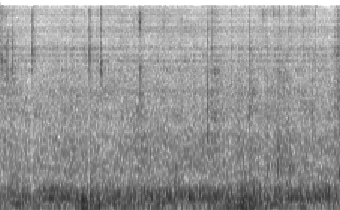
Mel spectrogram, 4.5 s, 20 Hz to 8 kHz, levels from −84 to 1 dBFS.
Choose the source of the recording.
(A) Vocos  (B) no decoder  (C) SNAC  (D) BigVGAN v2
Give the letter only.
C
